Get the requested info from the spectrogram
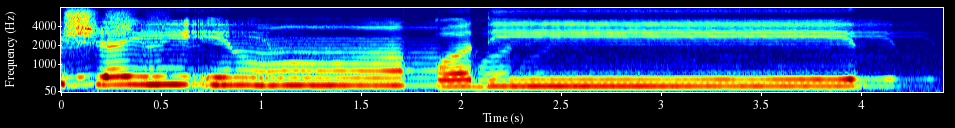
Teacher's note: کل شیء میں شیء میں یا ساکن سے پہلے حرف پر زبر ہے، یا لین کا قاعدہ، اور حمزہ کے نیچے دو زیر کی تنوین، تنوین کے بعد حروف اخفا میں سے قاف ہے تو یہاں پر اخفا کا قاعدہ ہوگا، یعنی تنوین میں ہم غنہ کر کے پڑھیں گے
